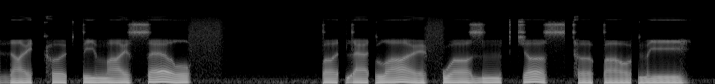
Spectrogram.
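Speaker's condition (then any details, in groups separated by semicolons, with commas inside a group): Amyotrophic lateral sclerosis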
